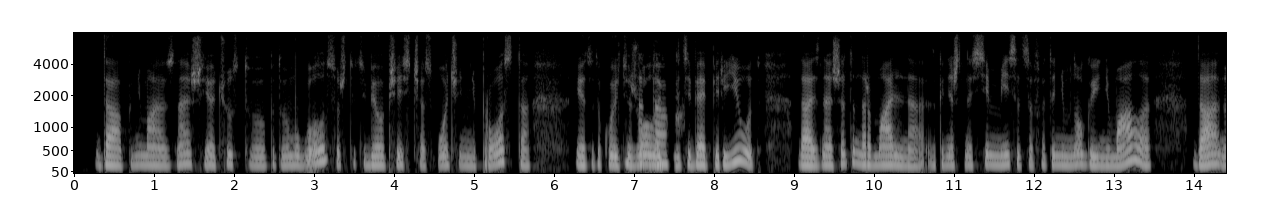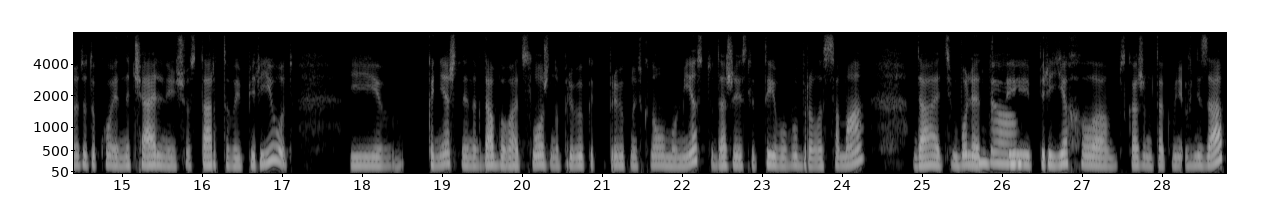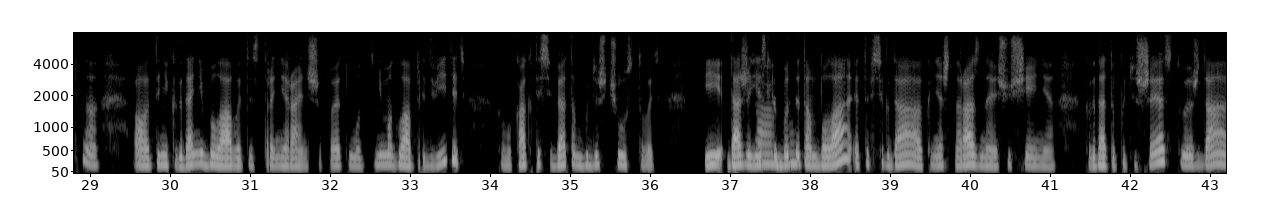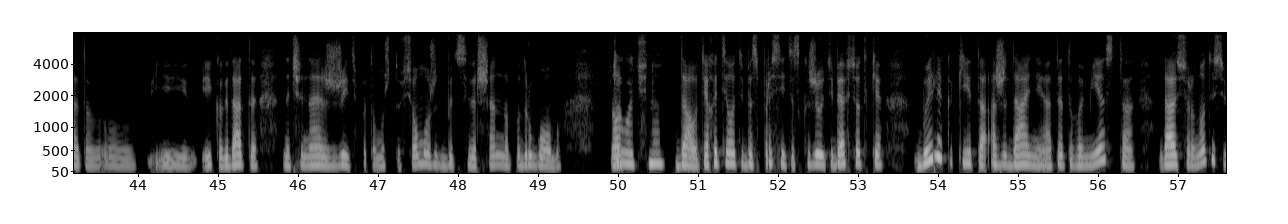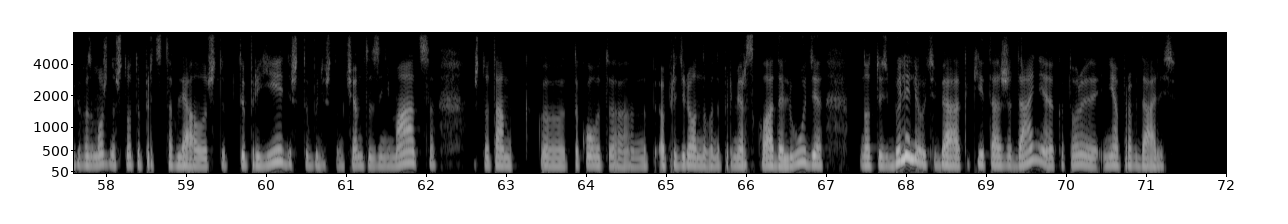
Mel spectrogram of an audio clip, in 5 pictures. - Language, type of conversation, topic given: Russian, advice, Как вы переживаете тоску по дому и близким после переезда в другой город или страну?
- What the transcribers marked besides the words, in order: tapping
